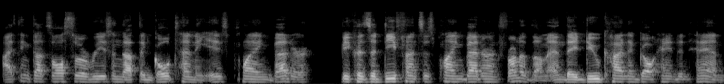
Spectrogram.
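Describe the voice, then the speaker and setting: With an unremarkable speaking voice, a man talks at a fairly quick pace, medium pitch and fairly even intonation. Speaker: podcast co-host and hockey analyst. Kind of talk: casual sports chat.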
